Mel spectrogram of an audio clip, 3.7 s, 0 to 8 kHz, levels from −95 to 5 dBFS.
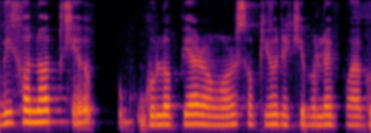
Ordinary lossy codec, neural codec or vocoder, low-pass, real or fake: none; none; none; real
